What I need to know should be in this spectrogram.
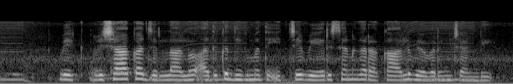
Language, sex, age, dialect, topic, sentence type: Telugu, female, 18-24, Utterandhra, agriculture, question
